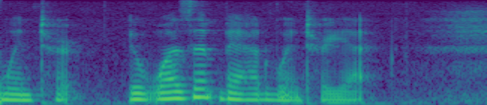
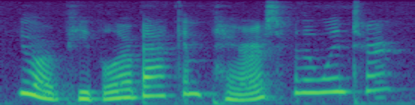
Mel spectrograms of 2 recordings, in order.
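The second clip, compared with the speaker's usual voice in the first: friendly question; 8 semitones higher than usual. A narrator's reading. Armand greets old friend Mireille.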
